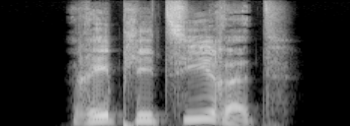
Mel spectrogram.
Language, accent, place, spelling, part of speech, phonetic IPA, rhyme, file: German, Germany, Berlin, replizieret, verb, [ʁepliˈt͡siːʁət], -iːʁət, De-replizieret.ogg
- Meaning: second-person plural subjunctive I of replizieren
